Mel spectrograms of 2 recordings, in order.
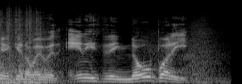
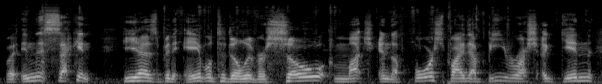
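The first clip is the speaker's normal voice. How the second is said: high, excited co-caster reaction; amazed commentary; 7 semitones higher than usual. Real, not acted. Co-caster hailing Otto saving the day, amazed commentary. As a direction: start astonished, then ease down gradually while staying high.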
